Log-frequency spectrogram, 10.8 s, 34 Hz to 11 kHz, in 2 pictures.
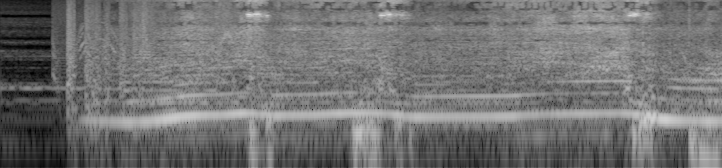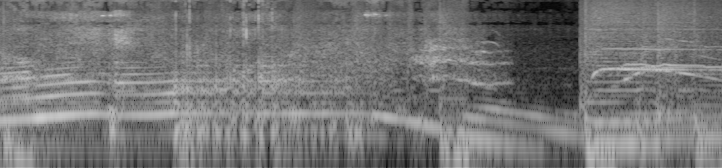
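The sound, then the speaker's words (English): A 1995 Nissan 240SX's engine roars at sustained high revs while its tires squeal continuously, the pitch wavering as it does donuts at a wedding, loud for about nine seconds before a brief cut. “That's his 1995 Nissan 240SX ripping some mad wedding donuts.”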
